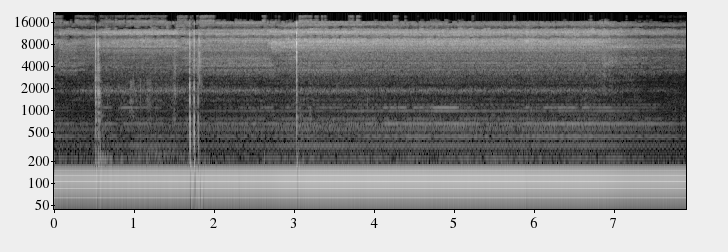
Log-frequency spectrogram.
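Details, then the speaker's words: Gas-fired water heater tank giving a deep, steady moaning rumble with a few knocks as it fires, the sound coming from the tank rather than the flame; vent possibly partly plugged, corroded flue leaking exhaust back, unit to be replaced. "i had to tape record this because i've never heard i never heard a gas-fired water heater make this sound before"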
